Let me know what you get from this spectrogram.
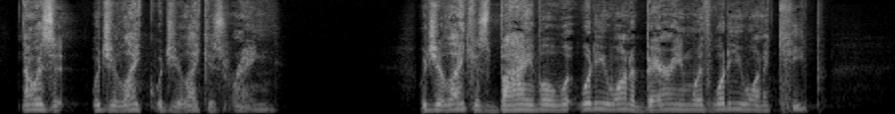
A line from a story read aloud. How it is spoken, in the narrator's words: quietly whispers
